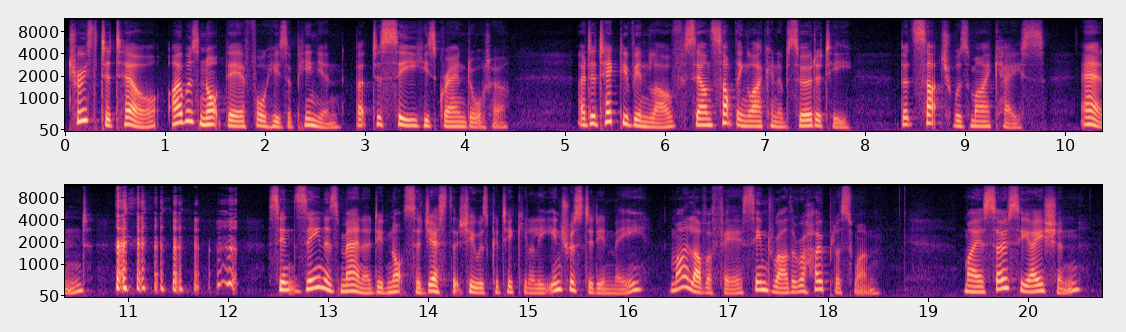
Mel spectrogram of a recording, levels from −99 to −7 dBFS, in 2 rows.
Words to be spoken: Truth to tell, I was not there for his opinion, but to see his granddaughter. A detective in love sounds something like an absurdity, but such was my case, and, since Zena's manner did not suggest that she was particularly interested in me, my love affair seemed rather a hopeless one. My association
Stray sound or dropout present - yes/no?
yes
